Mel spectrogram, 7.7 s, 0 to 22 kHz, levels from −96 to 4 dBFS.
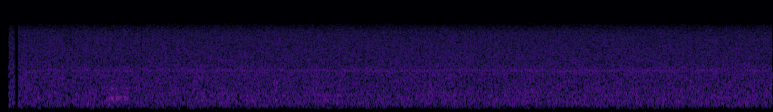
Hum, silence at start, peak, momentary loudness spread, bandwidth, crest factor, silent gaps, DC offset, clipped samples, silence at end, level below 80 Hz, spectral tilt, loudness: none; 0.1 s; -50 dBFS; 0 LU; 11 kHz; 14 dB; none; under 0.1%; under 0.1%; 0 s; under -90 dBFS; -0.5 dB/octave; -61 LUFS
